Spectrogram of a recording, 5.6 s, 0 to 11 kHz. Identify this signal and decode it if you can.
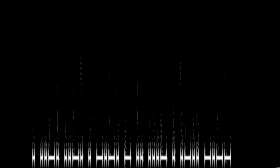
Morse code, heard as a keyed tone, about 30 wpm, 700 Hz. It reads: EFFECTIVELY
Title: Sentences from Top 1400 Words - New Word Drill - 30wpm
